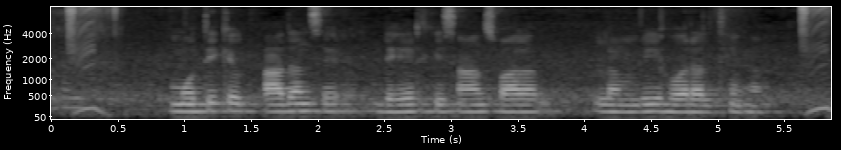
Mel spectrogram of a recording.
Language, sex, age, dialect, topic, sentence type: Magahi, female, 18-24, Central/Standard, agriculture, statement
